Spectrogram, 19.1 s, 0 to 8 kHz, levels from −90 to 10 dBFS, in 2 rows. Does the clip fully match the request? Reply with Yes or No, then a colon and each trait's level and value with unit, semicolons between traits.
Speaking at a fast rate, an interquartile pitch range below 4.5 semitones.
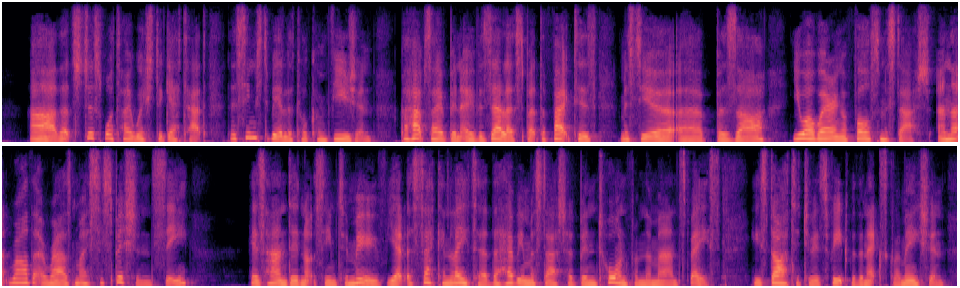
Yes: fast, 225 wpm; average, 2.8 semitones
